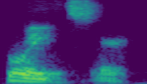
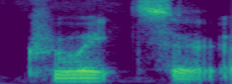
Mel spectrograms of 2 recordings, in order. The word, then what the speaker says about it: Kreutzer: Am I pronouncing that right? Kreutzer. Kreutzer.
